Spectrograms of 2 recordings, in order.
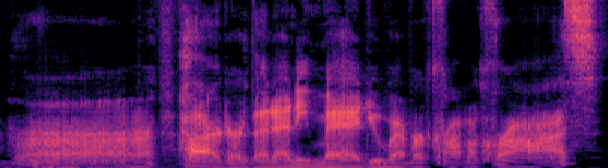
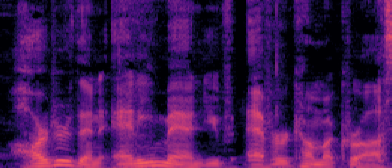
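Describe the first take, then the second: First: Low, slow growl; almost a growl. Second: Said in the usual way. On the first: A narrator's reading. Chris boasts to Danny, almost growling. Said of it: "said Chris in an almost growl". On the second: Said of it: "oh, let me try that again".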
